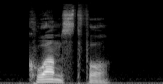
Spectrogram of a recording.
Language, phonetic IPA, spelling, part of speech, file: Polish, [ˈkwãmstfɔ], kłamstwo, noun, Pl-kłamstwo.ogg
